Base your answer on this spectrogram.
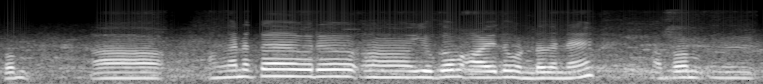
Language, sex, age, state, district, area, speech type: Malayalam, female, 45-60, Kerala, Kottayam, rural, spontaneous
